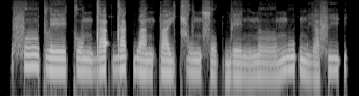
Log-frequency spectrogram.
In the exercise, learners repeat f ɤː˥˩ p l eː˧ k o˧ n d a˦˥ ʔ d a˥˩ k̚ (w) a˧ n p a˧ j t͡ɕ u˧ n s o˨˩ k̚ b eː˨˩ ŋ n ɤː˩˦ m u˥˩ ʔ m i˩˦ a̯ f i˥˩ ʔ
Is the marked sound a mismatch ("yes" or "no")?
no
